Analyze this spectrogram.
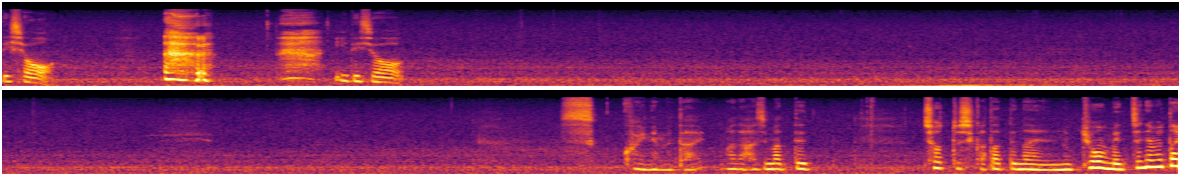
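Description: A young woman speaks casually and close to a microphone, with pauses.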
